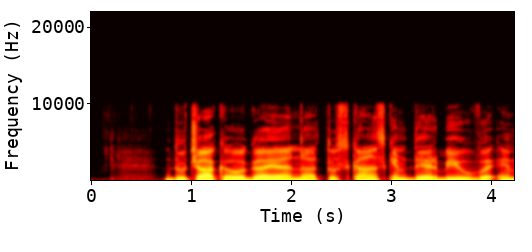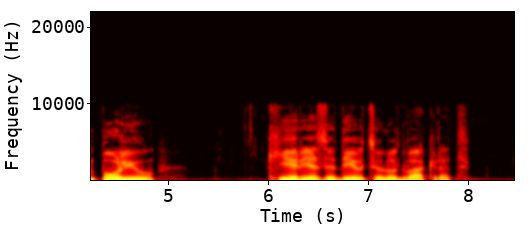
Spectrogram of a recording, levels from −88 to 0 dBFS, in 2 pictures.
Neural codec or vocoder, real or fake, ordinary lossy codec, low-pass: none; real; none; 9.9 kHz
